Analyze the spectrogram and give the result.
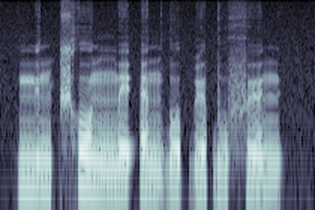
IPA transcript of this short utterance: mʲunt͡ʃʰonŋ͡me ʔɛnɠoɓʏɓu fʏn

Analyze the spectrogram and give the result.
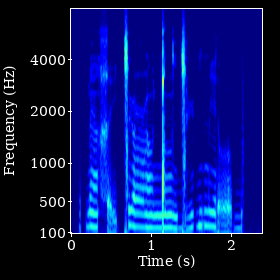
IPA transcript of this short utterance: ɓɛ̃χḭǀy ʕõŋ͡ǃũɡ͡ǀyɡmi ɾo̰b

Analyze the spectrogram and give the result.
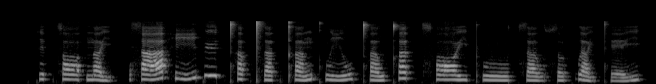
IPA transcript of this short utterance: kɪ˨k̚sɔː˨t̚n̪ɐ˨˩j | saː˨˥ hiː˨˥pyː˥t̚t̪ʰɐ˨p̚ t͡sɐ˨˥k̚t̪ʰɐ˨˥ŋkʷʰiː˨˥w t̪ʰɐ˨˧wkʰɐ˥t̚ t͡sʰɔː˧jpʰuː˨ t͡sɐ˨wsʊ˨˥k̚ lɐ˨jt̪ʰe˨˥j

